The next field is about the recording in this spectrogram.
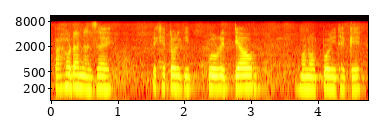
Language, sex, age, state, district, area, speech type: Assamese, female, 30-45, Assam, Goalpara, rural, spontaneous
